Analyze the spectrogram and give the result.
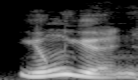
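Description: The word is pronounced with Mandarin sounds. "在国语永远是双声"

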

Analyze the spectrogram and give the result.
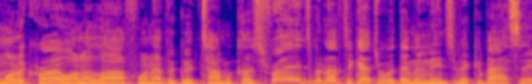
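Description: It is said in his natural accent.

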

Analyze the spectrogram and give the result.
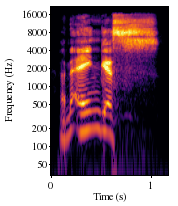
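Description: It is said in a put-on Scottish accent.

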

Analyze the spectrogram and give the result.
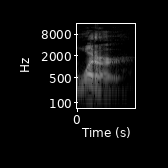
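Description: It is said in an American accent. "El gringo es más como"

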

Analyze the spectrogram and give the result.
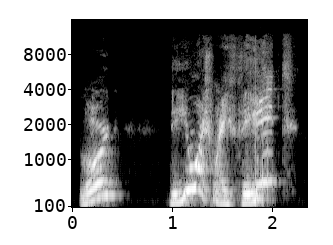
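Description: The question is asked in an astonished tone. It is a rhetorical question full of surprise.

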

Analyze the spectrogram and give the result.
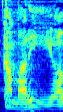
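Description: It is said with an exaggerated Spanish-style pronunciation. The speaker calls it wrong. "You don't have to put that stank on it, like Camarillo"

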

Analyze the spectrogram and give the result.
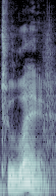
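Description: It is said the Northern way. The speaker calls it wrong. "Those of us up north are probably saying Tulane"

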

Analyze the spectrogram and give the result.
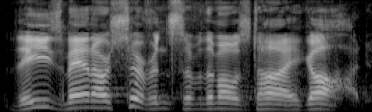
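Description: It is said in a nice, pleasant way.

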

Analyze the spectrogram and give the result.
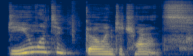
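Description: The question sounds confident and deliberate. The speaker means it and knows what they are doing. "It's just the tonality and the pauses were in different places"

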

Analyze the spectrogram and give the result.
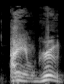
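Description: It is said in a hostile, angry tone. Go away, I want nothing to do with you. "the I Am Groot translation, fuck off, and be like"

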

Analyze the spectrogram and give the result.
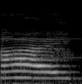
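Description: It is said in a whiny voice.

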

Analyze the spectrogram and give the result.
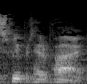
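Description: The three words run together as one word. The speaker calls it right. "Has to be pronounced as one word"

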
